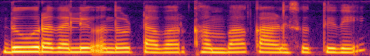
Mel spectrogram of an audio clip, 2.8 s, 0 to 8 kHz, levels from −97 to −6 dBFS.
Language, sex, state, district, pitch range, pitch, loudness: Kannada, female, Karnataka, Bidar, 210-225 Hz, 215 Hz, -15 LUFS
